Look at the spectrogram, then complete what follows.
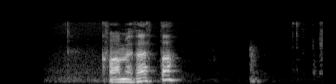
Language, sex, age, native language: Icelandic, male, 30-39, Icelandic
